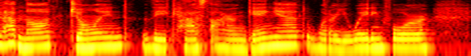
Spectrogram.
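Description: Against a silent background in a very clean recording, a woman with a non-native accent and a dark, mellow tone speaks at a fairly slow pace with fairly even intonation and hardly any pauses. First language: not English. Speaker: solo podcast host. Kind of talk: casual solo monologue.

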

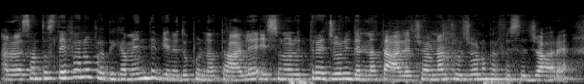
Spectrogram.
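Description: Over noticeable background noise, a woman talks at a very fast pace with hardly any pauses, her fairly high voice keeping fairly even intonation. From Italy. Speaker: podcast co-host. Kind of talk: casual chat.

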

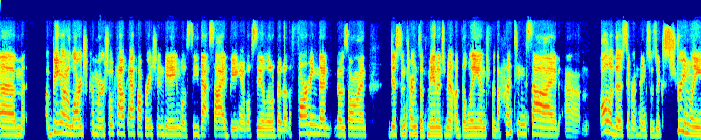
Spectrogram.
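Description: A woman speaks at a fairly high pitch with a bright, sharp tone and fairly even intonation. The sound is dry and close with no echo, the pace fairly quick, and the background quiet. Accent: Texan. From South Texas. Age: 20s. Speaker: small business owner. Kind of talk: interview.

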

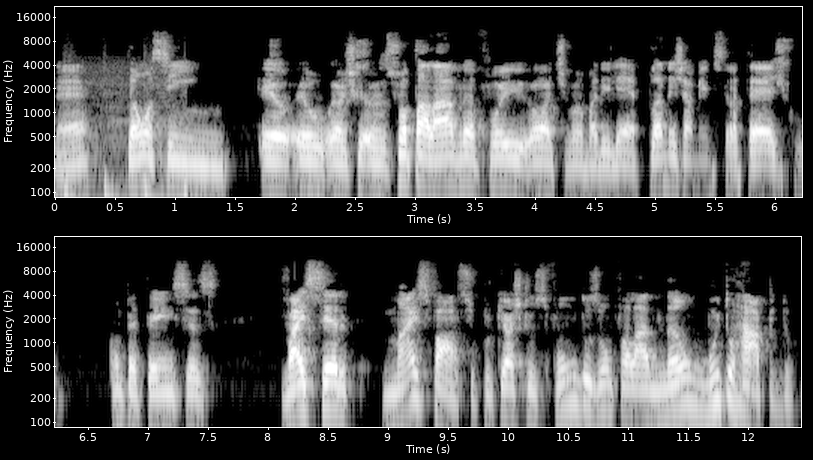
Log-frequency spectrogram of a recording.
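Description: Fairly slow in pace, a man speaks in an unremarkable speaking voice. His pitch is medium, with ordinary pitch variation. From interior of Brazil (raised mostly outside São Paulo city). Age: 40s. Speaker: startup investment executive. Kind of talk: podcast interview.

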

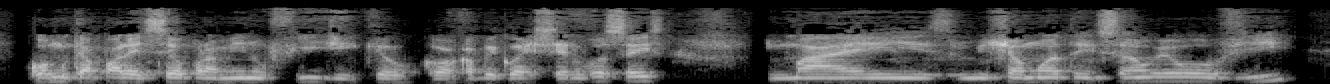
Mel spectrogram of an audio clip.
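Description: His voice stays at a medium pitch for a man. The intonation is flat and monotone. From São Paulo, Brazil (east zone). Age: 40s. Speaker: online show host, musician. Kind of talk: casual interview chat. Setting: online live stream.

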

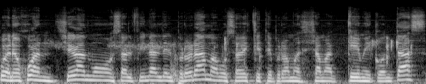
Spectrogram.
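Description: The man's speech moves at a moderate pace. There is some breathiness to it. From Buenos Aires western suburbs, Argentina. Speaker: radio host. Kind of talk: radio interview. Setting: radio studio.

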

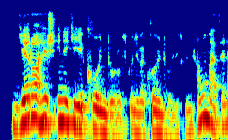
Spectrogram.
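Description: Dark and mellow in tone, a man's voice shows ordinary pitch variation. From Iran, Khorasan (rural). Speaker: bitcoin enthusiast. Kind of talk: casual interview.

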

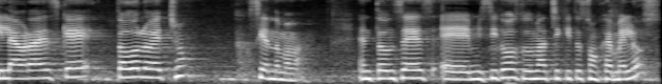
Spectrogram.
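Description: Fairly even intonation comes through at a fairly slow pace over noticeable background noise. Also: woman. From Mexico, Monterrey. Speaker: event business owner and mother. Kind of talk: interview conversation. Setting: coworking space.

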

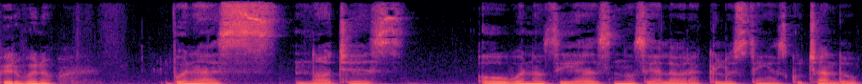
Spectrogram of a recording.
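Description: The recording is very clean, with a silent background. A man with a fairly low pitch talks at a fairly slow pace, with fairly even intonation and long, frequent pauses. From Costa Rica, San Carlos. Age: 20s. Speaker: podcast host. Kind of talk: casual monologue. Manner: hesitant, many fillers.

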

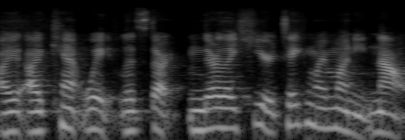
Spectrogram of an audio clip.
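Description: With a Spanish accent, this voice has a warm, animated tone and lively intonation. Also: woman. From Bolivia. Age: 30s. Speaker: podcast host and yoga and spirituality coach. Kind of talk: interview conversation with intro and outro. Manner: warm, animated, enthusiastic.

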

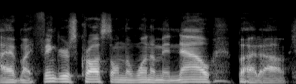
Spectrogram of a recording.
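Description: This man has an ordinary speaking voice at a medium pitch. He talks at a moderate pace. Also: dry, close sound with no echo. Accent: American. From Connecticut, US. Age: 30s. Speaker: podcast host. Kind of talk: casual chat.

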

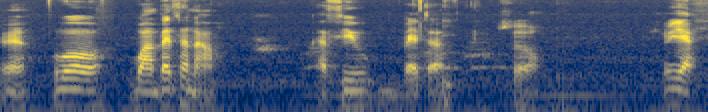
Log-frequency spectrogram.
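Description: A man's medium-pitched, monotone, flat delivery at a fairly slow pace, with long, frequent pauses. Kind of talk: casual chat. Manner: dim, subdued tone; halting, repeats words.

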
